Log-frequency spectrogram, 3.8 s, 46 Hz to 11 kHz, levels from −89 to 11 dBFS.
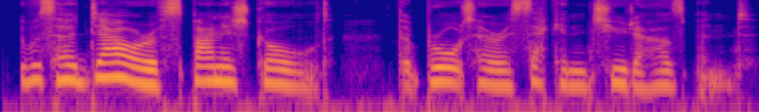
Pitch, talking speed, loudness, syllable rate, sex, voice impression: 195 Hz, 220 wpm, -20 LUFS, 5.8 syllables/s, female, feminine, slightly young, tensed, powerful, hard, clear, fluent, intellectual, lively, sharp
